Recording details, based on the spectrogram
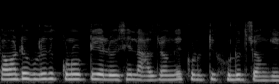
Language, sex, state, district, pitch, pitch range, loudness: Bengali, female, West Bengal, Dakshin Dinajpur, 230 Hz, 215-235 Hz, -29 LUFS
